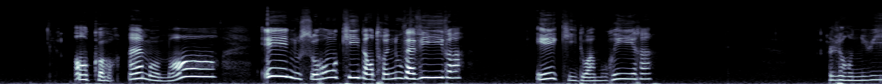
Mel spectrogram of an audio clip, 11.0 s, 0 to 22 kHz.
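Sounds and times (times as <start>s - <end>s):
woman reading aloud: 0.8s - 5.9s, 6.7s - 8.3s, 10.3s - 11.0s
faint small clicks: 8.4s - 10.4s.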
